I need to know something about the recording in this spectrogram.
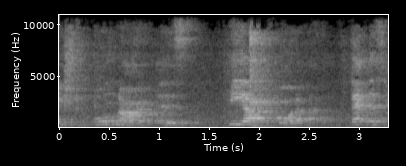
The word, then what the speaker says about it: kia ora: So the first thing you should all know is kia ora. That is how you say hello. So can I hear that from everyone? Kia ora.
